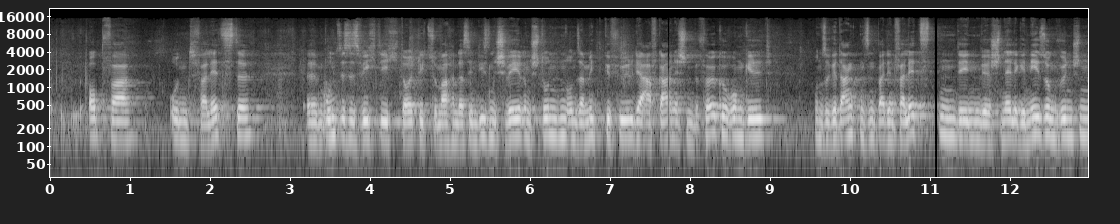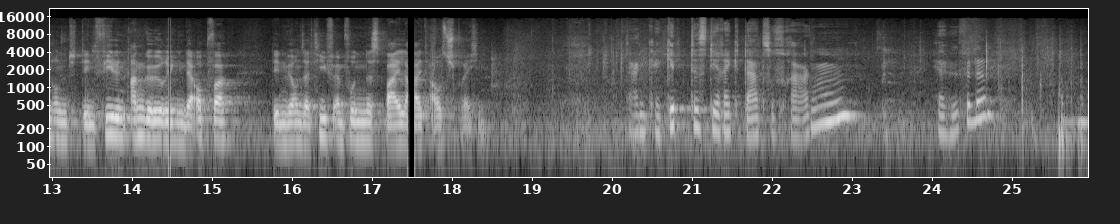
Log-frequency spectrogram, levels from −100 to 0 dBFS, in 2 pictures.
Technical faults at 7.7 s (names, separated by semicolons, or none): block of digital silence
